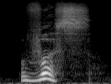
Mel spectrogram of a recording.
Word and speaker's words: воскресенье: The O sounds like a schwa. Let's say that first syllable with good Russian default mouth position. Jaw slightly forward, tip of the tongue behind the bottom teeth, lips rounded and protruded. Vus. Vus. Now think of how we call cats in the U.S. Here, kitty, kitty, kitty, kitty. Say kitty really fast, but emphasize the second syllable instead of the first. Kitty. Kitty. Now make the I disappear altogether, and we'll have something very close to the second syllable.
